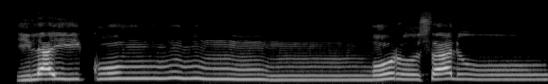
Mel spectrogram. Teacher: মিম সাকিনের পরে যদি মিম আসে, তাহলে মিমকে মিমের সাথে মিলিয়ে গুণনা করে পড়তে হবে। তো এই মিম সাকিনের পরে এই মিম এসছে, তাহলে এই মিমকে এই মিমের সাথে মিলিয়ে একাধিক পরিমাণ গুণনা করে পড়তে হবে, একে বলা হয় ইদগামে স্বাভাবিক।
